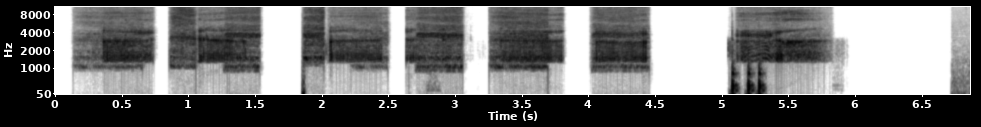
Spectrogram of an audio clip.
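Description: A marker squeaks in short strokes across paper.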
